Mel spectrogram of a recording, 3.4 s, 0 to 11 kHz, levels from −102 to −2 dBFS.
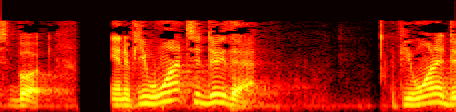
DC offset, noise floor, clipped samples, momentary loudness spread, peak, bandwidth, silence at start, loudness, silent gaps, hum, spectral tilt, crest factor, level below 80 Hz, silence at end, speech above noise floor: under 0.1%; -62 dBFS; under 0.1%; 16 LU; -6 dBFS; 6.6 kHz; 0 s; -24 LUFS; 0.61-0.81 s; none; -5 dB/octave; 20 dB; -62 dBFS; 0 s; 38 dB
